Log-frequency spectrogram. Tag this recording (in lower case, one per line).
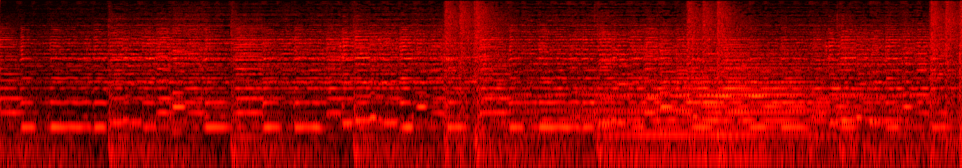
music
